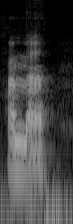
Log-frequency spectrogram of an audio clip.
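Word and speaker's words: عمّا: Yeah, you pronounce it that way because you have a noon and a meme coming right after each other, so they end up contracting. Okay. So an ma becomes amma, right?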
